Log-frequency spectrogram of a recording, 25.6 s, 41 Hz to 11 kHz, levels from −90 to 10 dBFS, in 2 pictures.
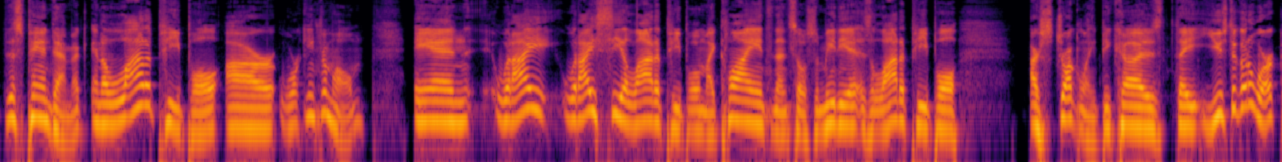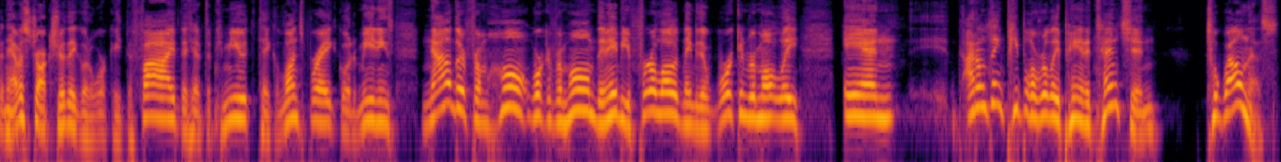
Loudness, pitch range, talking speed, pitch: -15 LUFS, 135-200 Hz, 210 wpm, 170 Hz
